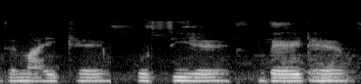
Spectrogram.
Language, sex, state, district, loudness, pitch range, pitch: Hindi, female, Uttar Pradesh, Deoria, -17 LUFS, 160-165 Hz, 160 Hz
